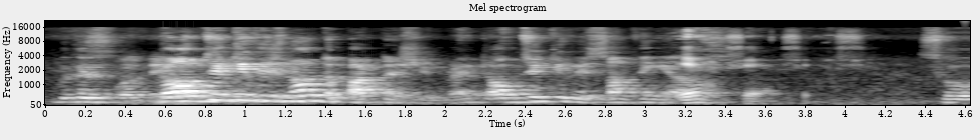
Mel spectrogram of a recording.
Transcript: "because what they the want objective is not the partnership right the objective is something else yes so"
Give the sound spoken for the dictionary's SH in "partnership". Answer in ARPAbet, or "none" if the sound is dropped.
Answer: SH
